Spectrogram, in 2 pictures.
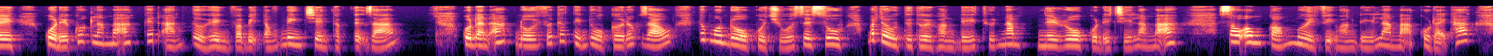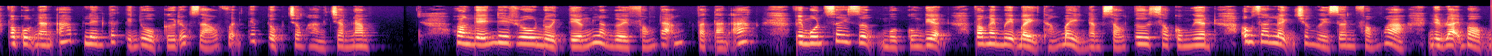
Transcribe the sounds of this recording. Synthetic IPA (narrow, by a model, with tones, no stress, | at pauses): e˧˩ku˧˩əɗe˨˦ku˦˥ək̚laː˧mːa̰ː˧˥ke˦˥t̚ʔaː˨˦nt̪ɨ˧˩ɦï˨˩ŋ̟vaː˨˩ɓḭ˧˨ɗa˨˦wŋ͡mɗï˧ŋ̟t͡ɕe˧nt̪ʰə˨˩p̚t̪ɨ̰˧˨zaː˨˦ | ku˨˩ək̚ɗaː˨˩nʔaː˦˥p̚ɗo˨˦jvəː˨˦jkaː˦˥k̚t̪i˨˦ŋɗo˧˩kəː˧ɗə˦˥wk͡p̚zaː˨˦wt̪ɨ˦˥k̚mo˧nɗo˨˩ku˧˩ət͡ɕu˨˦əze˧su˧ɓa˦˥t̚ɗə˨˩wt̪ɨ˨˩t̪ʰəː˨˩jɦwaː˨˩ŋɗe˨˦t̪ʰɨ˨˦na˧mne˧zo˧ku˧˩əɗe˨˦t͡ɕe˨˦laː˧ma̰ː˧˥sa˧wʔə˧wŋ͡mkɔ˨˦mɨ˨˩əjvḭ˧˨ɦwaː˨˩ŋɗe˨˦laː˧ma̰ː˧˥ku˧˩əɗa̰ː˧˨jxaː˦˥k̚vaː˨˩wku˨˩ək̚ɗaː˨˦nʔaː˦˥p̚le˧nkaː˦˥k̚t̪i˨˦əŋɗo˧˩kɨː˧ɗə˦˥wk͡p̚zaː˨˦wvə̰˧˥nt̪i˦˥əp̚t̪ʊ˨˩k͡p̚t͡ɕɔ˧wŋ͡mɦaː˨˩ŋt͡ɕa˧mna˧m | hwaː˨˩ŋɗe˨˦ne˧zo˧no˧˩jt̪i˨˦əŋlaː˨˩ŋɨ˨˩əjfɔ˨˦wŋ͡mɗa̰ː˧˥ŋvaː˨˩t̪aː˨˩nʔaː˦˥k̚vi˨˩mu˨˦ənsə˧jzɨ̰˧˨ŋmo˨˩t̚kə˧wŋ͡mɗḭ˧˨ənvaː˨˩wŋa˨˩jmɨ˨˩əjɓə˧˩jt̪ʰaː˨˦ŋɓə˧˩jna˧msa˨˦wt̪ɨ˧sa˧wkə˧wŋ͡mŋwi˧ənʔə˧wŋ͡mzaː˧lə̰˧˨ŋ̟t͡ɕɔ˧ŋɨ˨˩əjzə˧nfɔ˨˦wŋ͡mhwaː˧˩ɗe˧˩lwa̰ː˧˨jɓɔ˧˩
